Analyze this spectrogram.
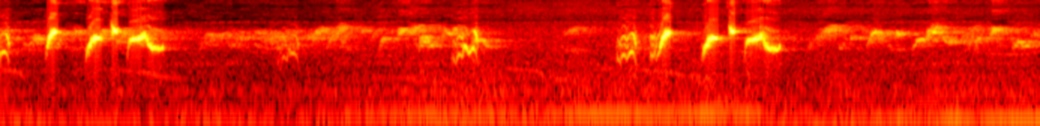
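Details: Caged red-whiskered bulbul singing counting-style (nap dok) phrases meant for training young birds. Two loud, quick, rising-falling whistled phrases arrive about three seconds apart, each trailing into softer chattering notes, with a faint low hum beneath.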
